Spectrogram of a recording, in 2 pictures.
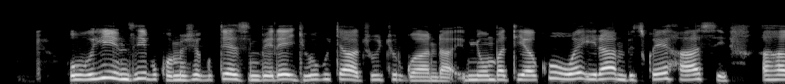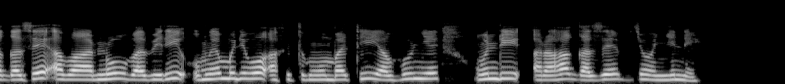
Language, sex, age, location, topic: Kinyarwanda, female, 18-24, Huye, agriculture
